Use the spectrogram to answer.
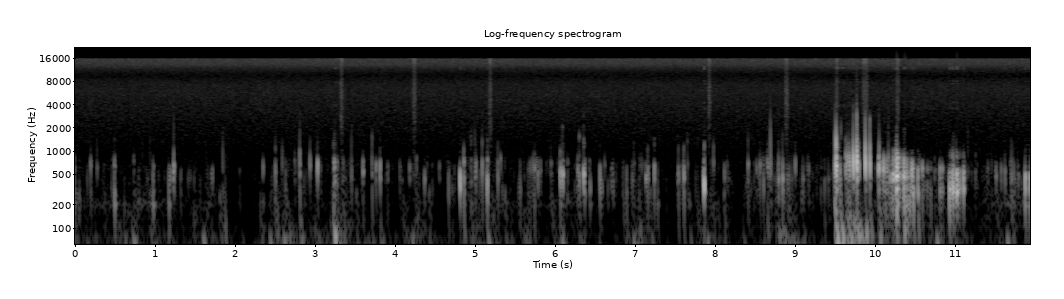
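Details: Own belly after eating and after abdominal exercise; the first meal was a large one at 16:00 after water-only fasting since 19:00 the previous day, on a raw-food diet. Frequent gurgles and bubbling rumbles, louder burst near the end: active normal bowel sounds.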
